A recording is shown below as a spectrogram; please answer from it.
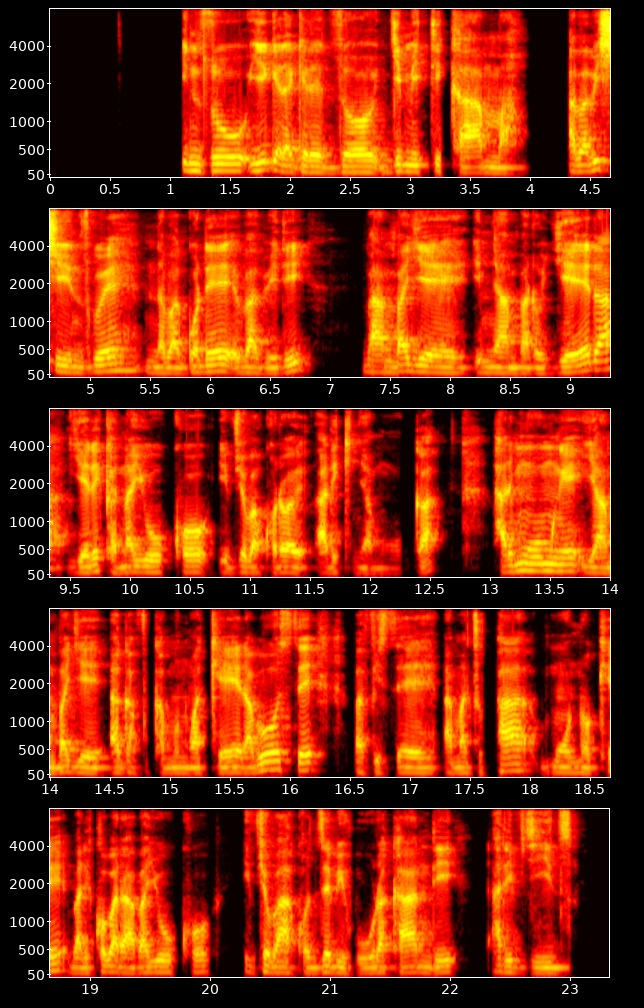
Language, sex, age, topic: Rundi, male, 36-49, education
